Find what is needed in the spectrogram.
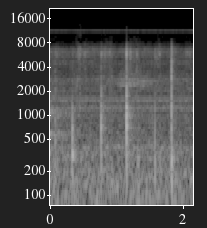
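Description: A spoon tapping lightly on a bowl four times while spice powder is tipped into a mixing bowl: short, sharp clicks.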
